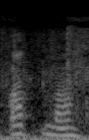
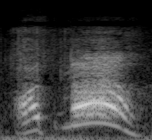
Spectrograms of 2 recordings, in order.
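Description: First: Said in the usual way. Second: Loud, sharp yell; shouted protest. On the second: Real, not acted. Victim telling his friend not to throw, shouted protest. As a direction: yell at him to stop.

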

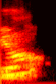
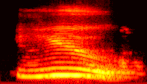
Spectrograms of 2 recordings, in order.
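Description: First: "yo" as "you" with a short, loose oo; "yo" short and lax; less closed vowel. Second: "you" with a long, tight oo; "you" with the vowel held and rounded; closed U. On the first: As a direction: say "yo" with the vowel of "foot". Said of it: "que no es tan cerrada". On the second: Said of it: "dónde cierro más". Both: Shown as a demonstration.

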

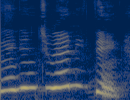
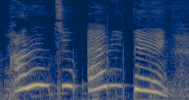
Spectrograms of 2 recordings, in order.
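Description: First: Put-on high child voice, didn't stressed, falling; child insists she didn't do it. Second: Put-on high child voice, I stressed, falling; child insists it wasn't her. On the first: Child denies to mother. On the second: Child repeats denial.

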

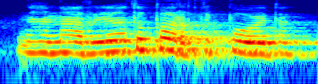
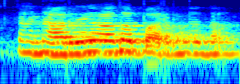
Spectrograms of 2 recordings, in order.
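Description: First: Higher, tearful plea with അറിയാതെ pushed hardest; a girl apologising through tears, voice lifted high; tearful pleading. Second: Higher, upset, അറിയാതെ stressed; upset self-blame. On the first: Girlfriend apologising to Mahesh while crying, high and tearful. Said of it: "കരച്ചിലിനിടയിലും അവൾ പുലമ്പുന്നുണ്ടായിരുന്നു". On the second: Chippi blaming herself to Mahesh, higher and upset. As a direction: blurt the guilt out, voice lifted. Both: A narrator's reading.

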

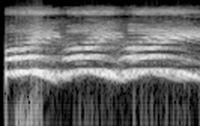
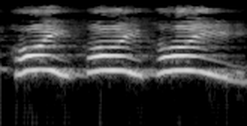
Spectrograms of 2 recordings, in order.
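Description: First: Loud, rousing shouted chant; group cheer. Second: Lively call-out of a cheer; leading a cheer. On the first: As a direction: shout the cheer out at full volume. Everyone joins the cheer. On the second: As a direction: start the chant, fairly loud. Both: Acted.

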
